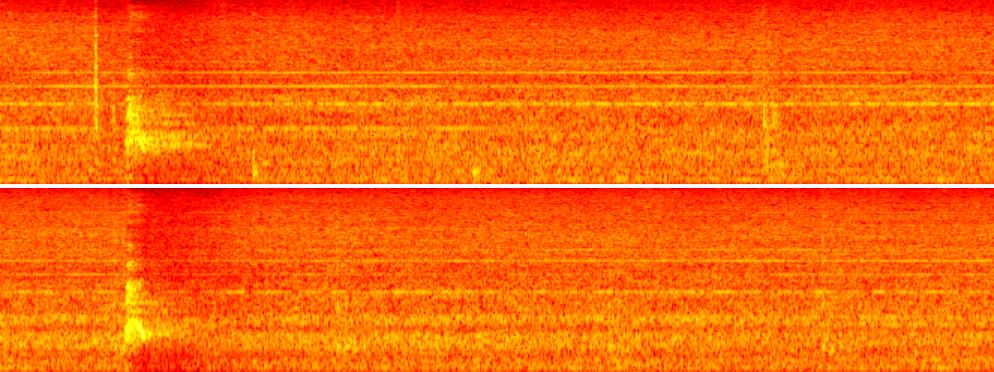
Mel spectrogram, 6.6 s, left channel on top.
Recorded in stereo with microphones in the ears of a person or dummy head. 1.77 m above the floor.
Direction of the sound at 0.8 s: 55° right (ahead or behind).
